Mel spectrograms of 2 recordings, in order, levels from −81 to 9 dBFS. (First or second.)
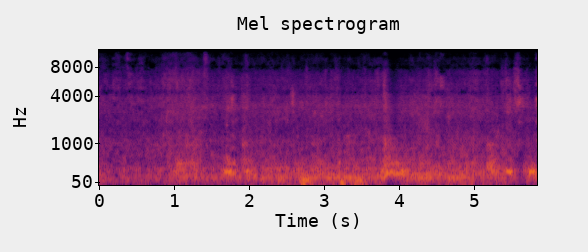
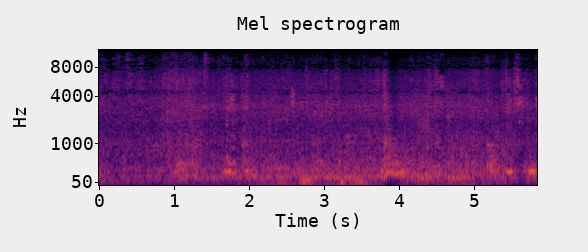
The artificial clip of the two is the first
